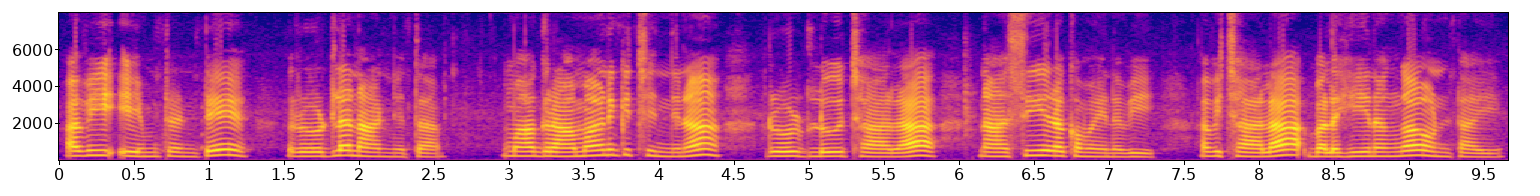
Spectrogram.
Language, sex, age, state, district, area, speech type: Telugu, female, 30-45, Andhra Pradesh, Konaseema, rural, spontaneous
